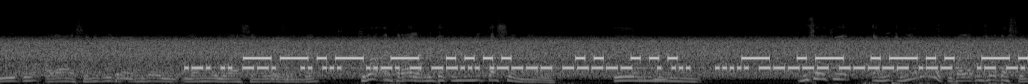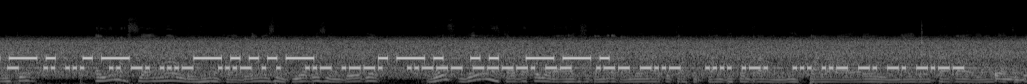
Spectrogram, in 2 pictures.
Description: Morse code, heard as two keyed tones, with radio static. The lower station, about 33 wpm, 780 Hz: RIG IS FT710 ES 500W ANT IS INV VEE UP 29M WX HR SUNNY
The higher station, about 13 wpm, 1280 Hz: QTH IS TALCA <BT> RIG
